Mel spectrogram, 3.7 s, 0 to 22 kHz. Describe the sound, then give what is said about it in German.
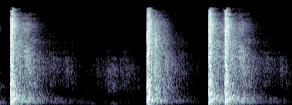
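Twelve loud gunshots crack out one after another across the parking lot of a discotheque beside an expressway in a suburb of Medellín, Colombia, on a July 1994 morning, each sharp report trailing off into a short echoing decay, with a quick double shot near the end and no voices. “Am Morgen des 2. Juli 1994 peitschten zwölf Schüsse über den Parkplatz des El Nino, einer Diskothek an einer Schnellstraße in einem sehr schäbigen Vorort der kolumbianischen Stadt Medellin.”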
